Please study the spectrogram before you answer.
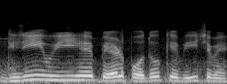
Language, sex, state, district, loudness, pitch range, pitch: Hindi, male, Jharkhand, Sahebganj, -13 LUFS, 160-200 Hz, 175 Hz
